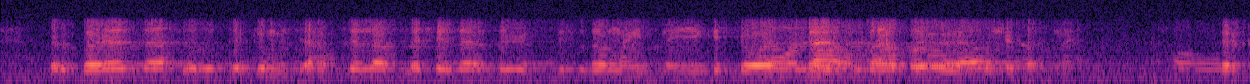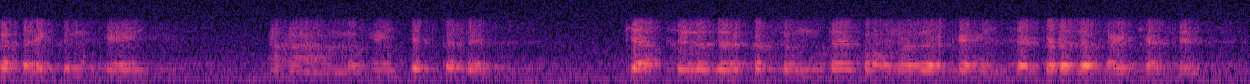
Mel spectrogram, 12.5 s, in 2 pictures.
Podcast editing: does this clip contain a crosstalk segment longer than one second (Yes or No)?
Yes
